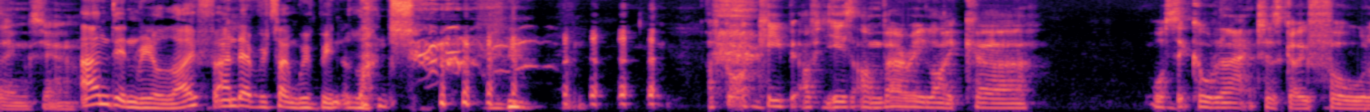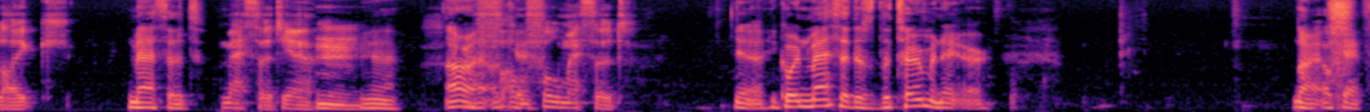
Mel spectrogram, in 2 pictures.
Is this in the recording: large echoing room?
no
